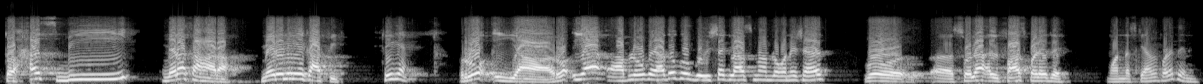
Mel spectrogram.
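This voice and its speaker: High-voiced Quran teacher, drawn-out words, reverberant hall. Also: male voice, expressive. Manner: drawn-out stressed words, then quick glosses and questions to the class. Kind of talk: classroom vocabulary lesson.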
